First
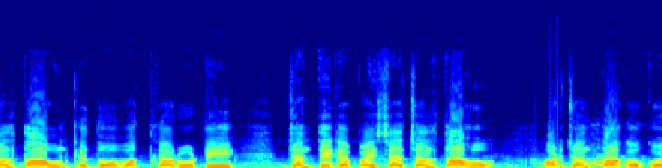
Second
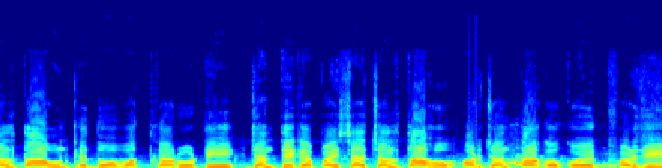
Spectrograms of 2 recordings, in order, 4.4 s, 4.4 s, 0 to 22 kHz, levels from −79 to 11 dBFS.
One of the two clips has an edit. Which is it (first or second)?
second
